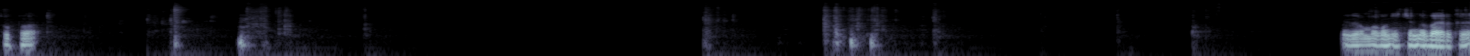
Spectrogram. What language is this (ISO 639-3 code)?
tha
